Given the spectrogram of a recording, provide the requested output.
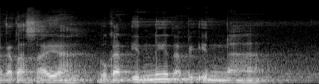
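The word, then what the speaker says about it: إنّا: Sesungguhnya kami, menggunakan kata kami ya, bukan menggunakan kata saya, bukan ini tapi inna. Nunnya ada alifnya panjang dibacanya.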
